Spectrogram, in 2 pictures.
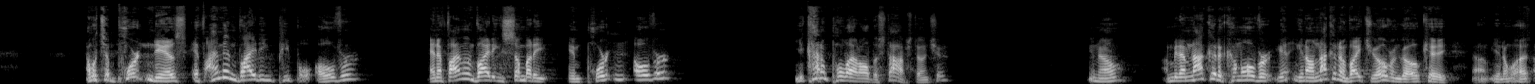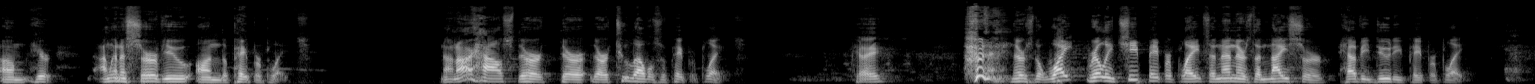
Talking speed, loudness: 185 wpm, -19 LUFS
